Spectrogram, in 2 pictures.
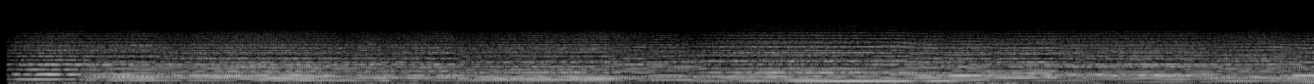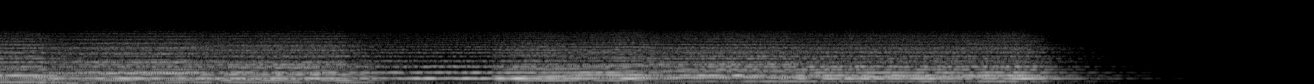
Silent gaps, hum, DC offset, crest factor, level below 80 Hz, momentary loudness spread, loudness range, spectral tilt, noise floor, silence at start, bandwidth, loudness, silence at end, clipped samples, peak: none; none; under 0.1%; 14 dB; -52 dBFS; 6 LU; 3 LU; -8 dB/octave; -90 dBFS; 0.05 s; 8.4 kHz; -28 LUFS; 2.25 s; under 0.1%; -14 dBFS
